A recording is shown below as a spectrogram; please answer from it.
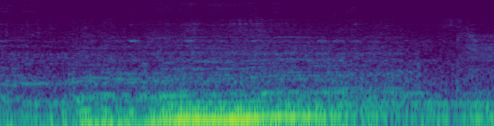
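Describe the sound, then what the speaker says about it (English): Ex-military trucks idle at an outdoor military vehicle show, a steady low engine rumble that swells slightly midway, moderately loud and with no talking. "These trucks aren't as loud as I thought they would be."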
